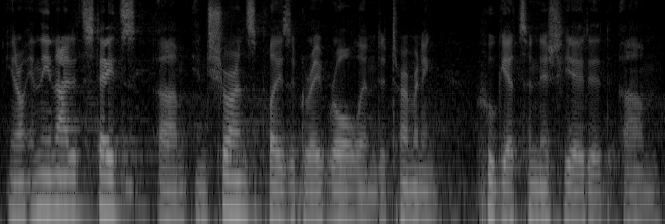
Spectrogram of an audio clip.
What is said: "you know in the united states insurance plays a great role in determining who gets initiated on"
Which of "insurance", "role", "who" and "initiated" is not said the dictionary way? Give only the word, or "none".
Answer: none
